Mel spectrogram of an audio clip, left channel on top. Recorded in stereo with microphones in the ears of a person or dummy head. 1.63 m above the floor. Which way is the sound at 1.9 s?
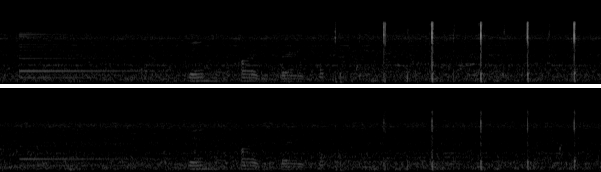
15° left (ahead or behind).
